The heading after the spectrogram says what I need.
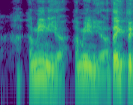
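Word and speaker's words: Khamenia: So it's like that's where my brain is, but pretty sure the K is silent for Nick.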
